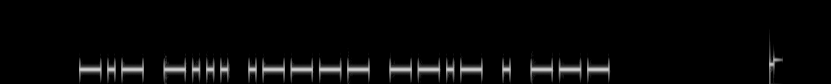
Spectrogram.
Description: Morse code, heard as a keyed tone, about 17 wpm, 700 Hz. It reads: KB1QEO
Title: USA Call Signs - 6 Characters - 2x Character Spacing - 17wpm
